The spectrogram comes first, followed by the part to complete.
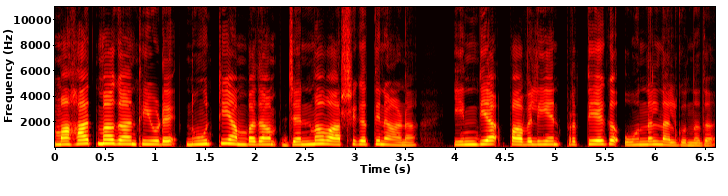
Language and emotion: Malayalam, neutral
